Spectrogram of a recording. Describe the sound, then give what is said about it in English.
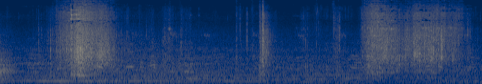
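Broken glass from a clothing store's windows, blown out by an RPG or mortar round that landed next to the shop, being cleaned up: two rustling, crunching bursts of shards scraped and swept together, with a single sharp clink between them, over a low background murmur of voices. “Down the street, Hytham Azu cleans up glass from his clothing store”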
